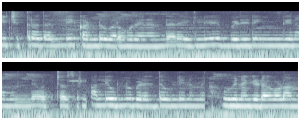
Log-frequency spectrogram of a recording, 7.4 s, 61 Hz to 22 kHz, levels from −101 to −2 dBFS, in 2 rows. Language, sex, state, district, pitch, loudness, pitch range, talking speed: Kannada, female, Karnataka, Belgaum, 225 Hz, -16 LUFS, 220-235 Hz, 90 wpm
